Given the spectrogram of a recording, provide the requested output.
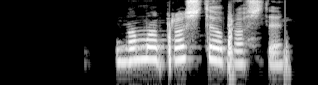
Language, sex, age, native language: Icelandic, female, 7, Icelandic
